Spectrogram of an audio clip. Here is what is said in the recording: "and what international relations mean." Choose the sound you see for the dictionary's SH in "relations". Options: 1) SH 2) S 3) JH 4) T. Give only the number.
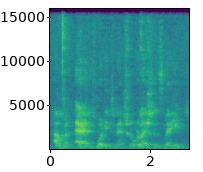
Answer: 1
